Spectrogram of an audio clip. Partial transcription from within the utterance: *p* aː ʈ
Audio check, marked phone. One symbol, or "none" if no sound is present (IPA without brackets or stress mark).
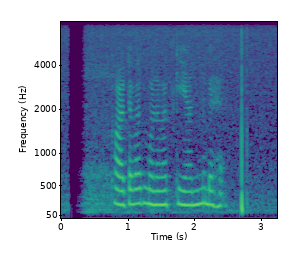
k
